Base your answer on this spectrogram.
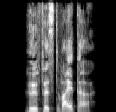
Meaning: second-person singular subjunctive II of weiterhelfen
- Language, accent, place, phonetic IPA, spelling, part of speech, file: German, Germany, Berlin, [ˌhʏlfəst ˈvaɪ̯tɐ], hülfest weiter, verb, De-hülfest weiter.ogg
